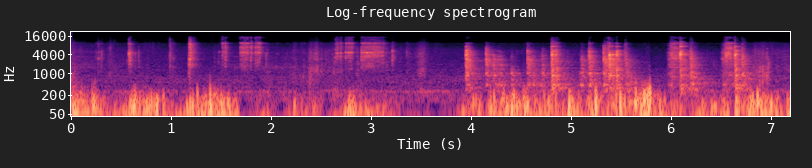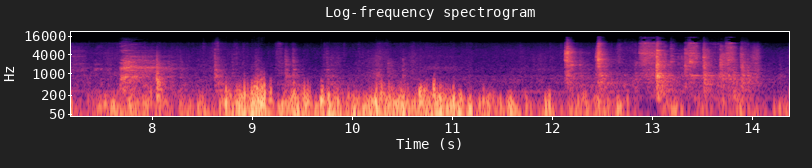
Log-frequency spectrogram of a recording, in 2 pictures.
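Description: Irregular clicks, clanks and knocks of hand-tool work on the metal frame of a Toro TimeCutter riding mower, with uneven low rumbling handling noise between them.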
